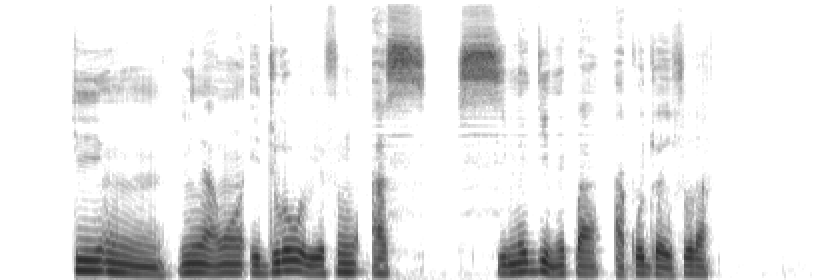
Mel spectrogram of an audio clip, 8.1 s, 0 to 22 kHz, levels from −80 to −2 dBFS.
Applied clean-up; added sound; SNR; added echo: neural mask model DeepFilterNet 3.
